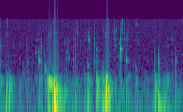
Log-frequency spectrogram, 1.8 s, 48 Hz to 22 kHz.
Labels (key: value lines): label: geophony, waves
recorder: SoundTrap 300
